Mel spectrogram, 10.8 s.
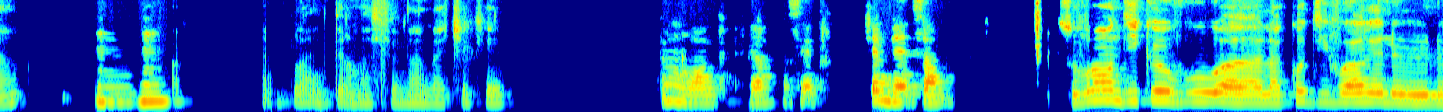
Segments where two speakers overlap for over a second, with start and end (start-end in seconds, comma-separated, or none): none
